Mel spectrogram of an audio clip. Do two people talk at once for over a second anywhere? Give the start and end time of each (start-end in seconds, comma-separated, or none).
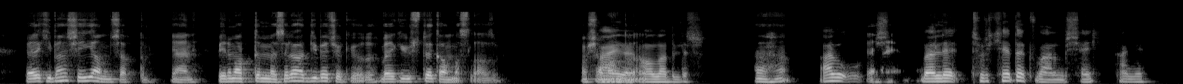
none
